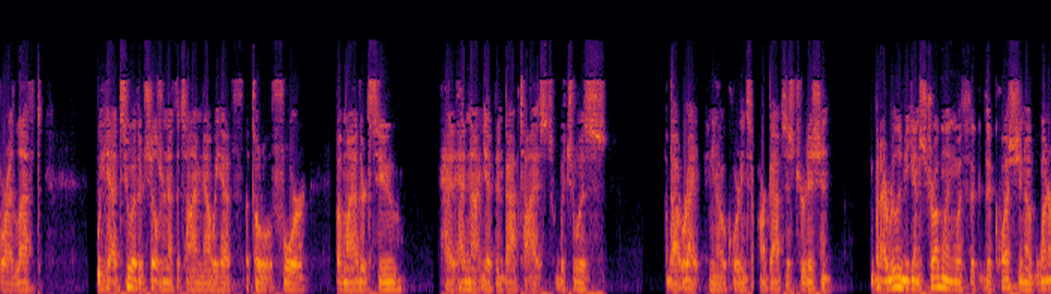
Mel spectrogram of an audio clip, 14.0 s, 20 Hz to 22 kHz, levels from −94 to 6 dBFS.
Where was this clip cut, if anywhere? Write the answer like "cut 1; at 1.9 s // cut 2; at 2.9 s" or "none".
cut 1; at 10.0 s

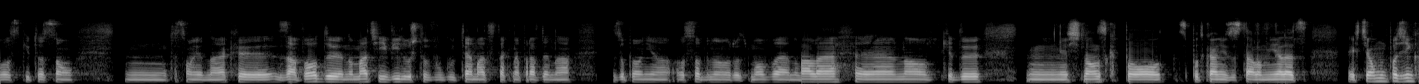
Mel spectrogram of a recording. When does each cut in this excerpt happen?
cut 1; at 8.0 s // cut 2; at 9.4 s

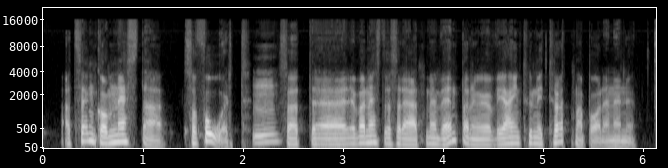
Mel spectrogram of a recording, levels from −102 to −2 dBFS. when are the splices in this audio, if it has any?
none

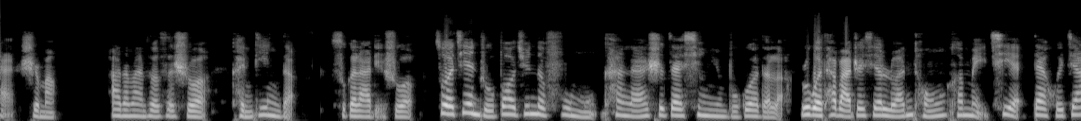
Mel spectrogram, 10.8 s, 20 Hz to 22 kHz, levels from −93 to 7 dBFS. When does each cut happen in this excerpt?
cut 1; at 3.1 s // cut 2; at 7.9 s

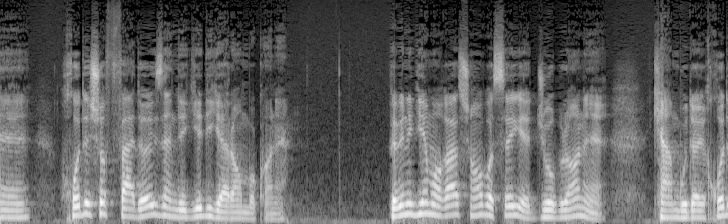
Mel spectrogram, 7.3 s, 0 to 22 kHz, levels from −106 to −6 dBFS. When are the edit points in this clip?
none

